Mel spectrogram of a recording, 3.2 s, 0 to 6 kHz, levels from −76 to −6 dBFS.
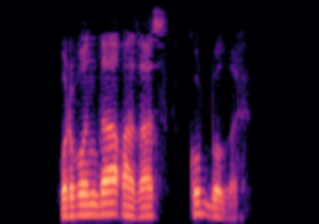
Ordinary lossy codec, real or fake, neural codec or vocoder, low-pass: MP3, 24 kbps; fake; codec, 24 kHz, 0.9 kbps, WavTokenizer, medium speech release version 2; 5.4 kHz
